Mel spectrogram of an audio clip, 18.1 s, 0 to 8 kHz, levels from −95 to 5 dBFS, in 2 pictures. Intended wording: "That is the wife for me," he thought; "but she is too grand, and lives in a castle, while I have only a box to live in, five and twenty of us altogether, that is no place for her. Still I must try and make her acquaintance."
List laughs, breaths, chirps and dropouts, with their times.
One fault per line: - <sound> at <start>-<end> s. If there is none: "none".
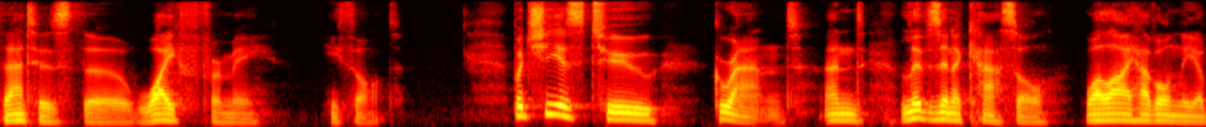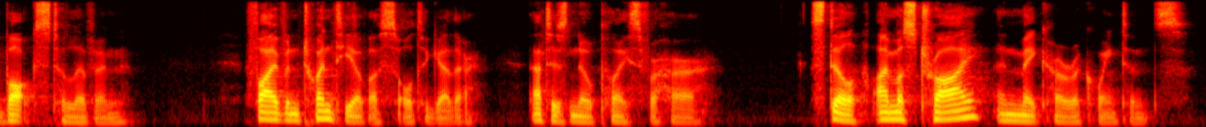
none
